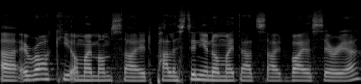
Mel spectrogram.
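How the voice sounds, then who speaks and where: A woman speaks with a British accent and ordinary pitch variation. The recording is very clean with a silent background. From London, England. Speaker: event host. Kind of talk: event MC introduction. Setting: stage with audience.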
